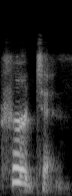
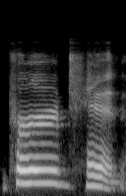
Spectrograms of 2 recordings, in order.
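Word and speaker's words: Kürten: And I want to do Peter Curten. Uh Kurten. I can't say it right. Not like a curtain, like a drapery, but ken.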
